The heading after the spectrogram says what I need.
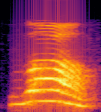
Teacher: नीचे वाला ओष्ठ और ऊपर वाले दांत जब हमारे टच होते हैं, तब हम इनको उच्चारण कर पाते हैं। व, ऊपर वाले दांत टच हो रहे नीचे के ओष्ठों पर। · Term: दंतोष्ठ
